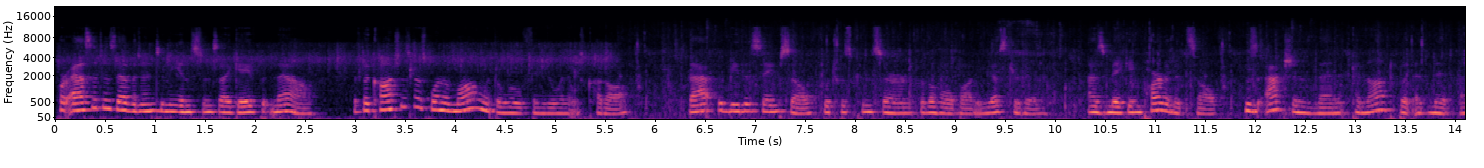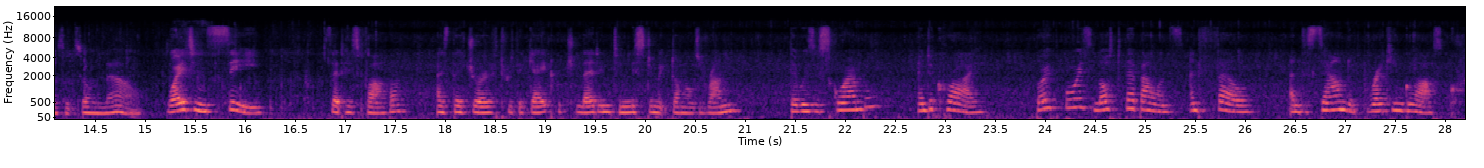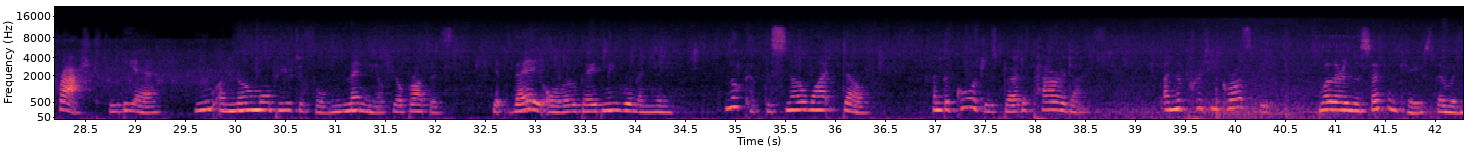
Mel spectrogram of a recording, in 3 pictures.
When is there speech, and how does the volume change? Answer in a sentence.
The speech can be heard from 0.0 to 42.2 s, at a steady volume.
